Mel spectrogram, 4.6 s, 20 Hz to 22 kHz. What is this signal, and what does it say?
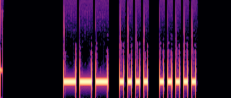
Morse code, heard as a keyed tone, about 15 wpm, 700 Hz. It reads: OH5
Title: Callsign Prefixes for Top 25 DXCC - 15wpm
